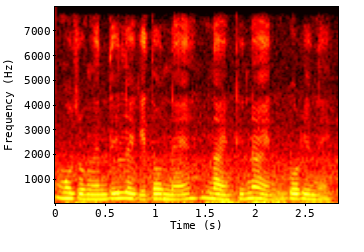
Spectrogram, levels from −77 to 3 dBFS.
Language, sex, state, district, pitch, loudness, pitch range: Chakma, female, Tripura, Unakoti, 200 Hz, -15 LUFS, 195-215 Hz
